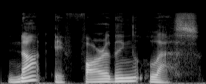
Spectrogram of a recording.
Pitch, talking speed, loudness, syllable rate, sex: 125 Hz, 115 wpm, -19 LUFS, 2.8 syllables/s, male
